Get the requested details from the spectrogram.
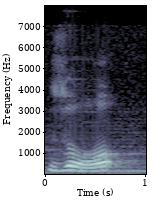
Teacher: To leave or to go, we say in Chinese, zo, the third tone.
